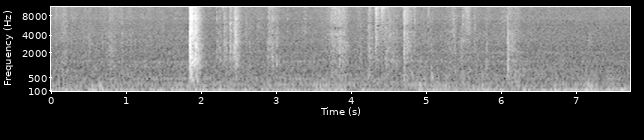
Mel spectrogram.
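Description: Clicks and light knocks of metal and plastic PCP air-rifle parts being handled during assembly, with one sharper clack about two seconds in.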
